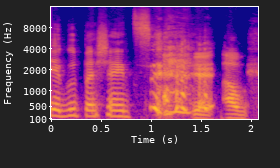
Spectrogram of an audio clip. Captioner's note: laughs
